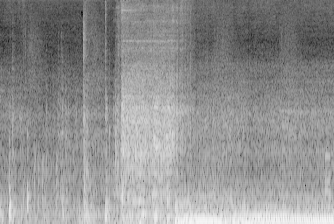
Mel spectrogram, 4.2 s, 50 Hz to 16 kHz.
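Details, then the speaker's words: 2015 Subaru WRX after fuel pump and filter replacement for blowing fuel pump relay fuse: short crank, catches cleanly in about two seconds, steady even idle; healthy warm restart, fault fixed. "As you guys can hear, the car is all warmed up and good to go."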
